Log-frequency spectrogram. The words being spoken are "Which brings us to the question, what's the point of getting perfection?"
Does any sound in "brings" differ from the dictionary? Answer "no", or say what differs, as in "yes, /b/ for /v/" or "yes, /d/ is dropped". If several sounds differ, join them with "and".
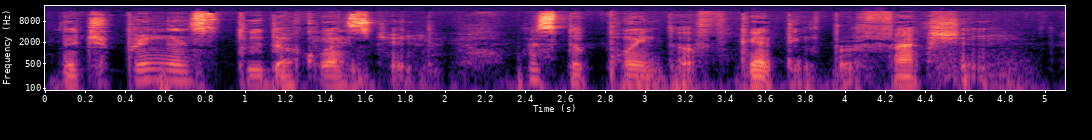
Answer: yes, /z/ is dropped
